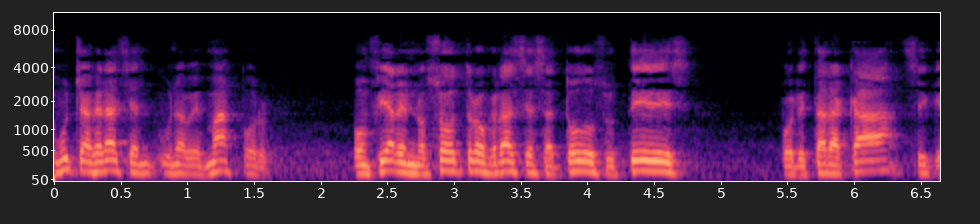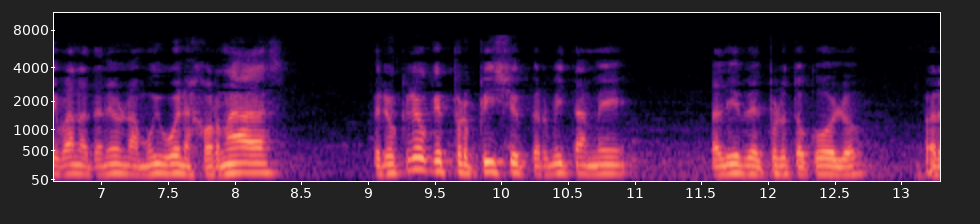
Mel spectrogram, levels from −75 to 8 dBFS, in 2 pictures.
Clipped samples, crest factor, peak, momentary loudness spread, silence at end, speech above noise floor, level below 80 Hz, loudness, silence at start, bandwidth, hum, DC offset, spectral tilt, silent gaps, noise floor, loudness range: under 0.1%; 14 dB; 0 dBFS; 11 LU; 0 s; 33 dB; -56 dBFS; -14 LUFS; 0 s; 7.4 kHz; none; under 0.1%; -8 dB/octave; none; -46 dBFS; 3 LU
